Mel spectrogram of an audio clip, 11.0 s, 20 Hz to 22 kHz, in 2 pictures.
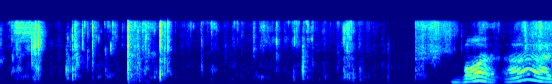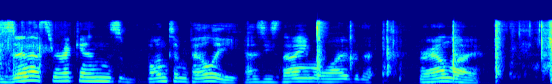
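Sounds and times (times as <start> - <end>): cardboard tearing: 0.0 - 6.0, 10.5 - 11.0
plastic wrap crinkling: 0.0 - 6.2, 10.4 - 11.0.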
